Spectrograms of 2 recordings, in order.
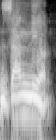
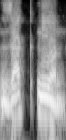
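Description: First: The middle consonant is an ng sound. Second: The middle consonant is a k sound. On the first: The speaker calls it right. "এই শব্দটার সঠিক উচ্চারণ হবে জাংনিয়ন" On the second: The speaker calls it wrong. "এই শব্দটার উচ্চারণ হওয়ার কথা ছিল জাক নিয়ন"

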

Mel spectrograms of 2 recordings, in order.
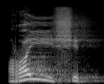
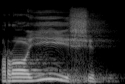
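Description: First: No extra 'yi' sound is added. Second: An extra 'yi' sound is added. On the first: The speaker calls it right. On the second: The speaker calls it wrong.

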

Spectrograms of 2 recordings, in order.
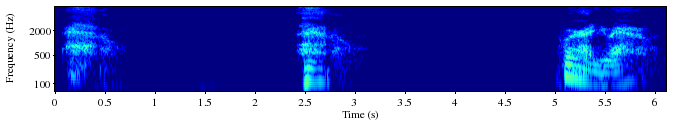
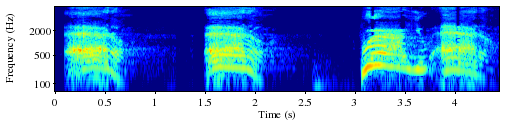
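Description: First: It is said in a weeping voice. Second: It is said in an angry voice.

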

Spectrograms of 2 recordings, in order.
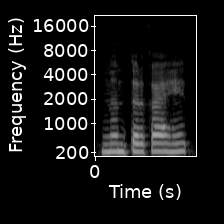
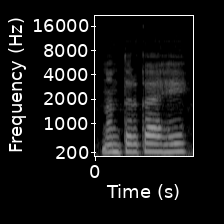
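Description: No difference in how they are said.

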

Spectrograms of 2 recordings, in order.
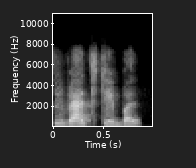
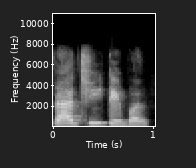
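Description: First: The word has three syllables. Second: The word has four syllables. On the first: The speaker calls it right. "It's vegetable" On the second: The speaker calls it wrong. "Don't say vegetable"

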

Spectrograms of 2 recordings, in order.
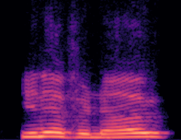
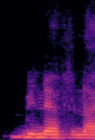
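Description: First: It is said in a put-on regional accent. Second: It is said in the speaker's own accent. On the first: "I can say that without the accent" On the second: "I can say that without the accent"

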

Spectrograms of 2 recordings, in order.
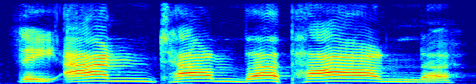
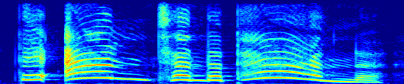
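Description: First: It is said in a dramatic, angry voice. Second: It is said in a happy voice.

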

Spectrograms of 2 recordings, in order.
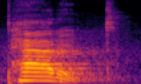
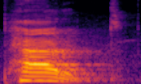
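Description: The two takes are said the same way.

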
